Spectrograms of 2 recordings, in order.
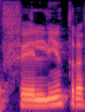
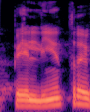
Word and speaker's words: Pelintra: que tinha som de F com som de P, e acabou sendo passado aí como Felintra, Felintra, Pelintra, e foi-se, conforme esse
